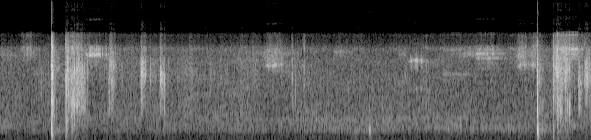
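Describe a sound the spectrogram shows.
A heavy block thuds onto pavement.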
